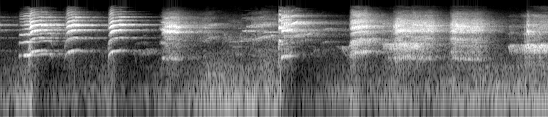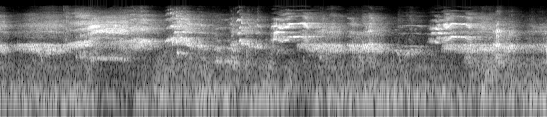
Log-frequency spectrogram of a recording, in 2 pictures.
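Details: About thirteen rainbow lorikeets on a balcony and roof give harsh, high screeching squawks and rapid chattering bursts, several birds calling over one another almost without pause.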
